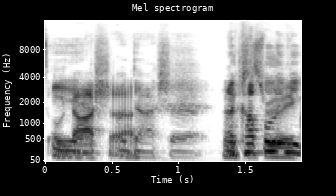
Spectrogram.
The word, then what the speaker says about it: Odasha: their eyebrows are blocked I was mispronouncing odasha's name I thought it was just O A but it's odasha and a couple of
